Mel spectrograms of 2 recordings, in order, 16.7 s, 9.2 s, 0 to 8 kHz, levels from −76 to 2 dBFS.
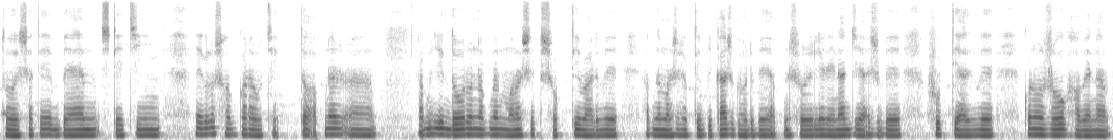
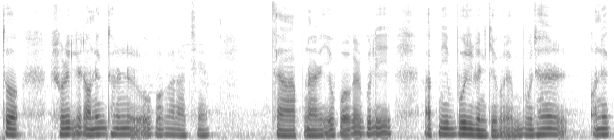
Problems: constant background noise, background conversations at intervals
